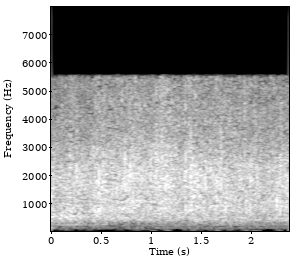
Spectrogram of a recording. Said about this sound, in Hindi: तालियां बजाइए प्लीज।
